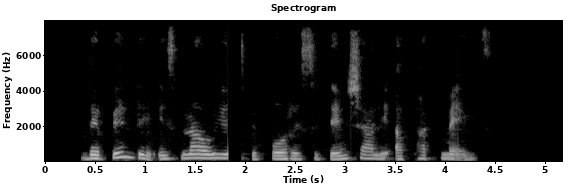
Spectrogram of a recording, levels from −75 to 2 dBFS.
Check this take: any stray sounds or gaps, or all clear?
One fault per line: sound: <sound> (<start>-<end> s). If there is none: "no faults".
sound: dropout (1.8-2.0 s)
